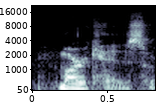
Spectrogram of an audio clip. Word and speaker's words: Marquez: But the new series is going to be written by Joshua Williamson and the art is by David McQuez. I'm probably pronouncing that wrong. He comes from Marvel, has been working on Marvel stuff for quite some time. – Marquez.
